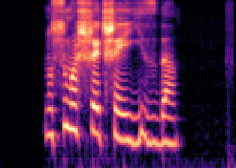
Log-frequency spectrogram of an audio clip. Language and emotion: Russian, angry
